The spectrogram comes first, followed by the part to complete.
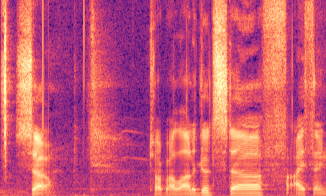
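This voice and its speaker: The speaker is a man. He talks at a moderate pace. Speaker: video game streamer. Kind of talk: casual gameplay stream chat. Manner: mellow and low. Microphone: voice a bit too quiet.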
